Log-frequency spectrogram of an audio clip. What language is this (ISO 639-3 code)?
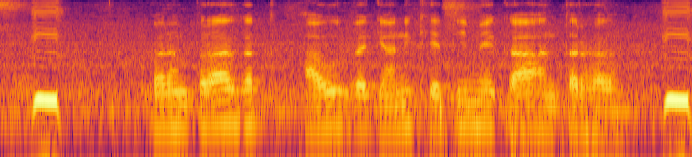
bho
